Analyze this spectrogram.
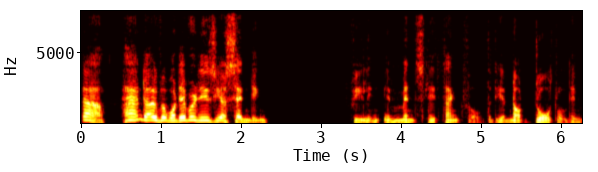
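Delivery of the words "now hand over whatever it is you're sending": loud high furious caretaker; angry demand. A narrator's reading. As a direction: bark the order at him. Filch demands the letter.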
